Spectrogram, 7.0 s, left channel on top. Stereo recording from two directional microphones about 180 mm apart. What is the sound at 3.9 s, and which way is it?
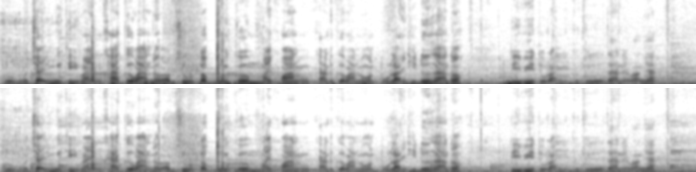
Speech, 5° right (ahead or behind).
